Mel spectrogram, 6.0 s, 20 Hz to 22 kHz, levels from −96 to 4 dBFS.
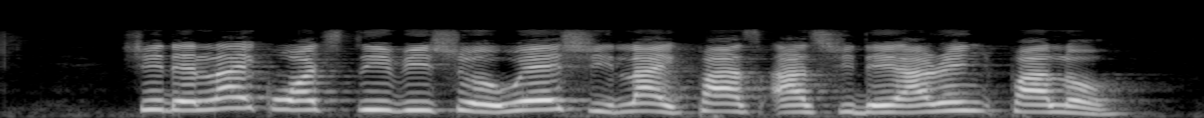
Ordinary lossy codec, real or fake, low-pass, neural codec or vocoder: none; real; none; none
